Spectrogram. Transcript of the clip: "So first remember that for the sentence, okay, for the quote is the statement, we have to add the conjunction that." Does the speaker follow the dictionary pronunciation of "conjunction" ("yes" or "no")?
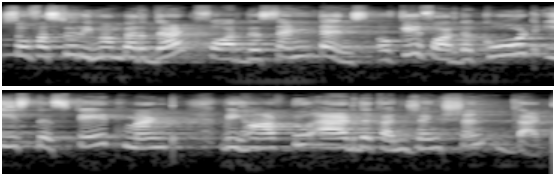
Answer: yes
